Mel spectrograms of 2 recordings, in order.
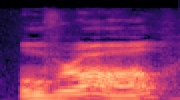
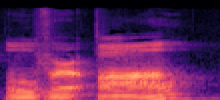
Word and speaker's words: overall: just listen and watch over all has three syllables and your emphasis or stress is on the third syllable all so we say overall overall and it is used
